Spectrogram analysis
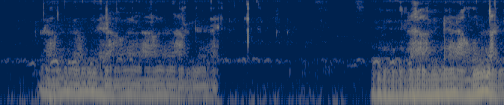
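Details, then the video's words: A domestic cat making strange noises while eating: two drawn-out, low, buzzy harmonic moans, the first about two seconds long, then a pause, then another rising slightly at the end, with faint clicks between. "makes strange noises while eating"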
